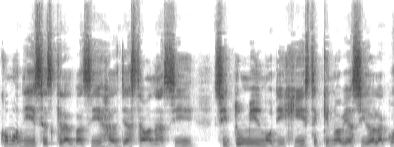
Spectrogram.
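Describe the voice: The voice is plain reading aloud. It is delivered as plain reading aloud throughout.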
